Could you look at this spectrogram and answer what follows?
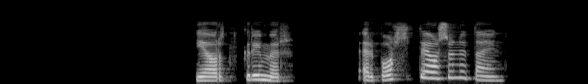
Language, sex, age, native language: Icelandic, female, 50-59, Icelandic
